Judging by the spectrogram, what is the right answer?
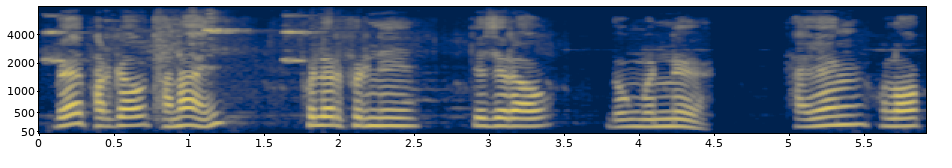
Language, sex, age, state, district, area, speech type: Bodo, male, 60+, Assam, Kokrajhar, urban, read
